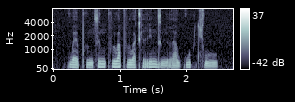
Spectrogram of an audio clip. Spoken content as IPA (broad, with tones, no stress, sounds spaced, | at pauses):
k w ɛː˨˩ pʰ ɯ˩˦ ŋ s ɯ˦˥ ŋ pʰ l u˥˩ a̯ pʰ l u˧ a̯ kʰ r i˥˩ n d ɯ˨˩ ŋ r a˨˩ w k w u˥˩ k̚ t͡ɕʰ uː˨˩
